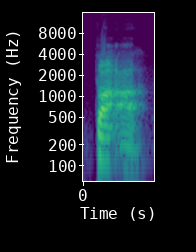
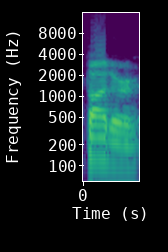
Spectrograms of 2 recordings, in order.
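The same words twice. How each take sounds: First: The middle consonant is a glottal stop. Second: The middle consonant is a clear t sound. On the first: "a glottal stop is when you drop out the uh, the middle consonant" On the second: "rather than saying like"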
